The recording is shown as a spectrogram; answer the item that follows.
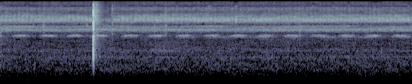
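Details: Shrill, unbroken insect trills with a rapidly pulsing chirp, heard at a bonfire; a single loud pop from the fire breaks in near the start.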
